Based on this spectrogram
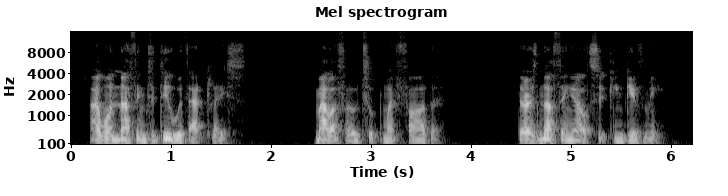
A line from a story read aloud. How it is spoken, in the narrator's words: she said sharply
